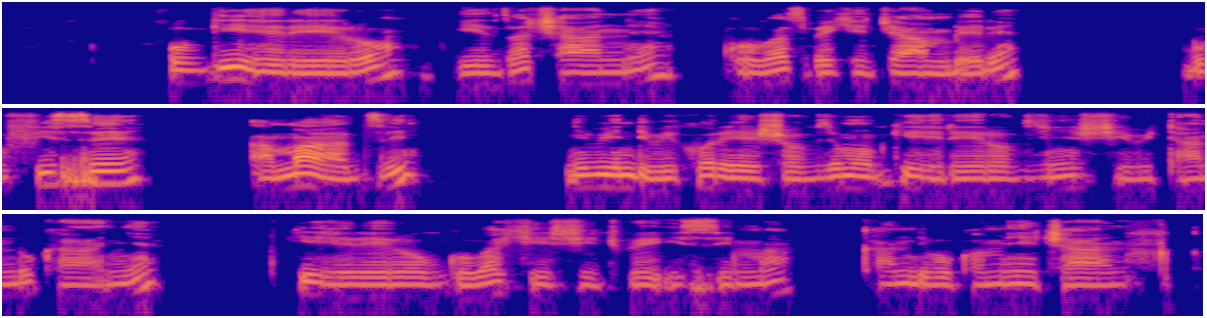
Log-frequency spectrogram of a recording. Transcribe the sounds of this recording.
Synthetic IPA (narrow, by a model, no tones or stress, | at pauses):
ub̚ɡiːhe̞ɾe̞ɾo̞b̚ɡiːzat͡ʃaːne̞ | b̚ɡoːβasiβeked͡ʒaːmbe̞ɾe̞ | βufise̞ | amaːzi | niβiːndiβikʰo̞ɾe̞ʃo̞vjo̞mubɡiːhe̞ɾe̞ɾo̞vjiːnʃiβitʰaːndukʰaɲe̞ | ubɡiːhe̞ɾe̞ɾo̞b̚ɡoβakiʃid͡ʒɡwe̞ʔisima | kʰaːndiβuko̞me̞je̞t͡ʃaːne̞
